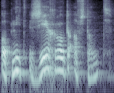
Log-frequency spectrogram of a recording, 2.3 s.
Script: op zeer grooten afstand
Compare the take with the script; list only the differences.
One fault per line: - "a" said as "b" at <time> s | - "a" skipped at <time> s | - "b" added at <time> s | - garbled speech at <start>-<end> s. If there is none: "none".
- "niet" added at 0.2 s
